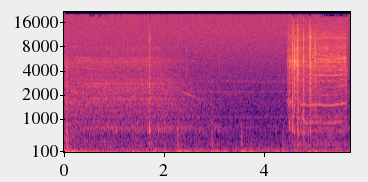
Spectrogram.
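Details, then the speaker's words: Restored Nintendo Wii that had arrived badly damaged, now in a custom shell: short whirring motor run with light clicks as the disc slides out smoothly; disc drive fully functional, ejecting normally. "Love that blue light around it when the disc comes out. We got a fully functional disc drive now."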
